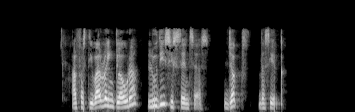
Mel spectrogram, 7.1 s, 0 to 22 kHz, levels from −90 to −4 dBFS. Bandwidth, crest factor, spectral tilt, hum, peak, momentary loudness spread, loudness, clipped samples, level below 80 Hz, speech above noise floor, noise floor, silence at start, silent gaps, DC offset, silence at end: 8.2 kHz; 18 dB; -3.5 dB/octave; none; -2 dBFS; 16 LU; -18 LUFS; under 0.1%; -58 dBFS; over 72 dB; under -90 dBFS; 1.45 s; 2.84-2.94 s, 4.22-4.47 s, 5.02-5.16 s; under 0.1%; 1.45 s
